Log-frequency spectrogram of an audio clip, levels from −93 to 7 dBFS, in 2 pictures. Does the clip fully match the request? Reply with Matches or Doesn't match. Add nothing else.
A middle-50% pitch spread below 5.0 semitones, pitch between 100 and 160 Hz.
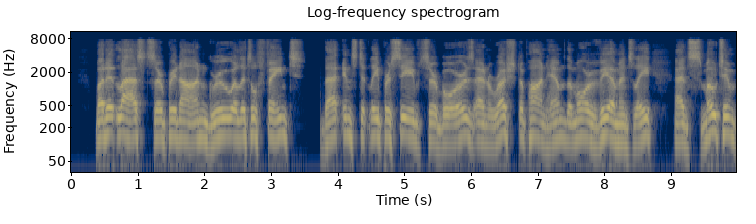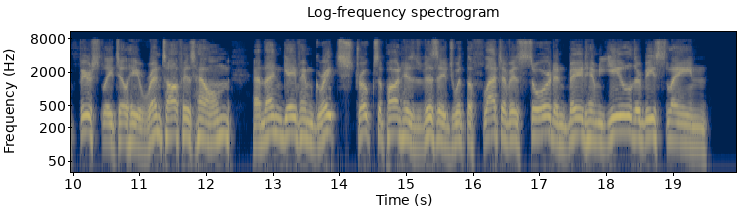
Matches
